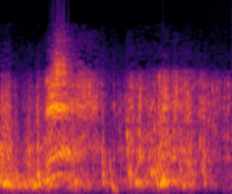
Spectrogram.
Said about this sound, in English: Yes, I think it opens the sluice, starts the mill wheel turning.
